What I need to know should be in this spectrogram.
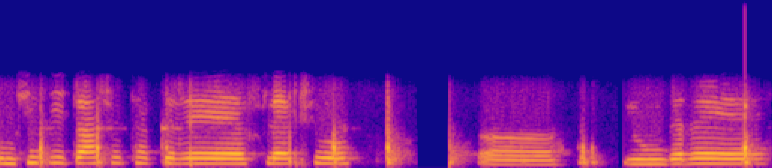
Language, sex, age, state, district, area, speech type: Manipuri, female, 30-45, Manipur, Kangpokpi, urban, conversation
